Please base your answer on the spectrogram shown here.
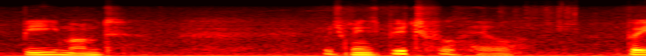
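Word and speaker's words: Beaumont: It's actually pronounced Bemont which means beautiful hill.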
